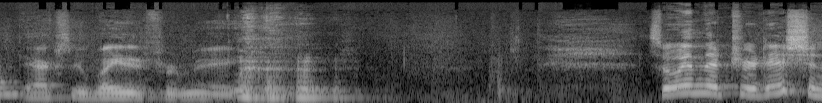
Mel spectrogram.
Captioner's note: laughs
